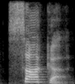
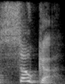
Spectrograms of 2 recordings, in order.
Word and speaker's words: Sokka: Like, this is a television show that had actual pronunciations in the show. Right. Then you have you know, other main character Sokka, who they call Soka.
